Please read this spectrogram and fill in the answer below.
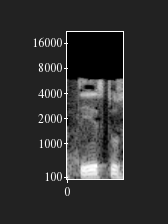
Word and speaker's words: textos: Na palavra textos, o X se pronuncia como S.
